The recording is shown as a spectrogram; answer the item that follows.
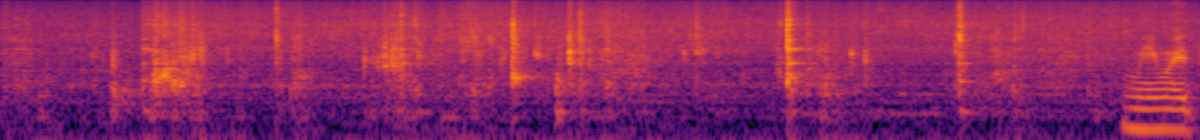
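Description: A spatula stirring crab pieces and masala in a non-stick pan, with irregular scrapes and knocks against the pan over a soft steady sizzle of the curry frying.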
